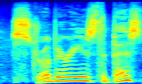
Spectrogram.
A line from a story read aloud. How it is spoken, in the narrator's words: said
